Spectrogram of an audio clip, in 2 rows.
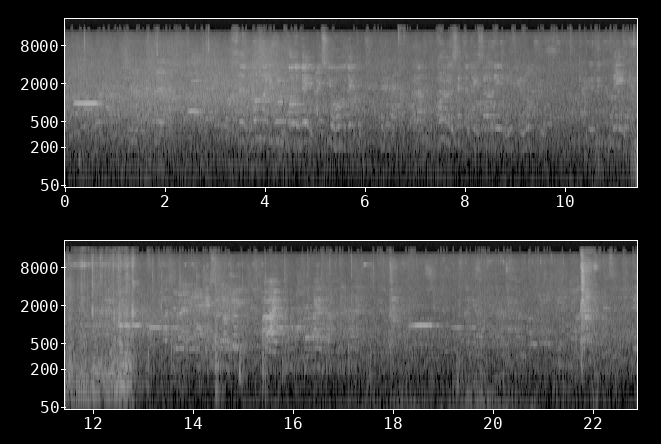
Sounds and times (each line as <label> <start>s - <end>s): rfid ticket beep 0.2s - 0.8s
rfid ticket beep 18.3s - 19.5s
